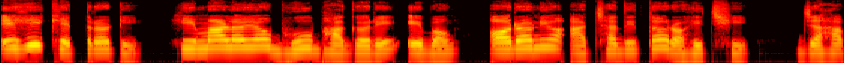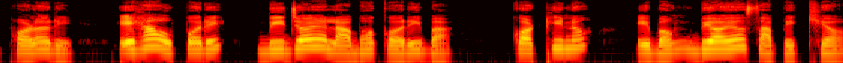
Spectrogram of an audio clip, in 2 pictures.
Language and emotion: Odia, neutral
